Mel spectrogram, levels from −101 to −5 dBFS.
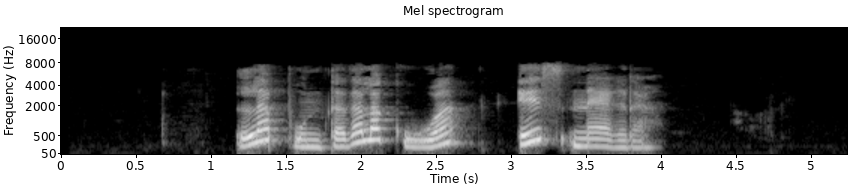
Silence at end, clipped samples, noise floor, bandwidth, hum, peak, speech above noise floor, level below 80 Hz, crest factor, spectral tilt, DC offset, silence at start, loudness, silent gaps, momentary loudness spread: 1.3 s; under 0.1%; -86 dBFS; 8 kHz; none; -8 dBFS; 62 dB; -70 dBFS; 20 dB; -5.5 dB/octave; under 0.1%; 1.15 s; -25 LUFS; none; 10 LU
